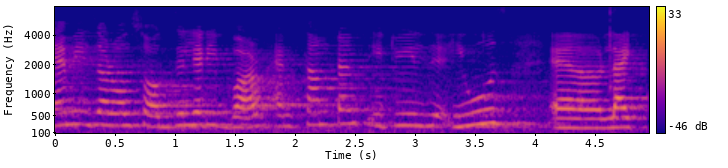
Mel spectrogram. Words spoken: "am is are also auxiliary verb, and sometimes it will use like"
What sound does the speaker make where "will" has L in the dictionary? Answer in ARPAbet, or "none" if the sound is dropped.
L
